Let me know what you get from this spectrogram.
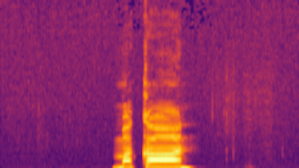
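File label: "makaan", Urdu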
